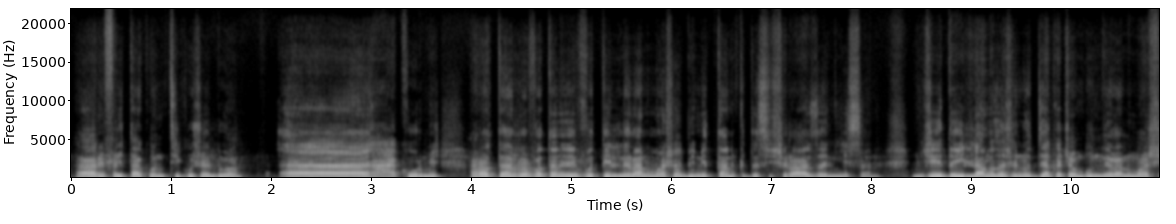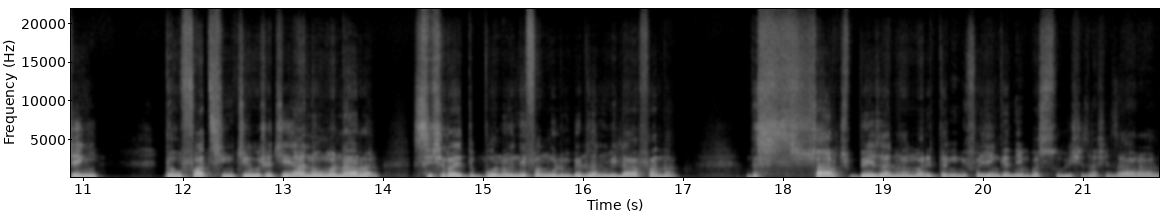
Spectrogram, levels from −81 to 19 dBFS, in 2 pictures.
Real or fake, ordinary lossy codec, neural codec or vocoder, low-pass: fake; none; codec, 44.1 kHz, 7.8 kbps, Pupu-Codec; none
